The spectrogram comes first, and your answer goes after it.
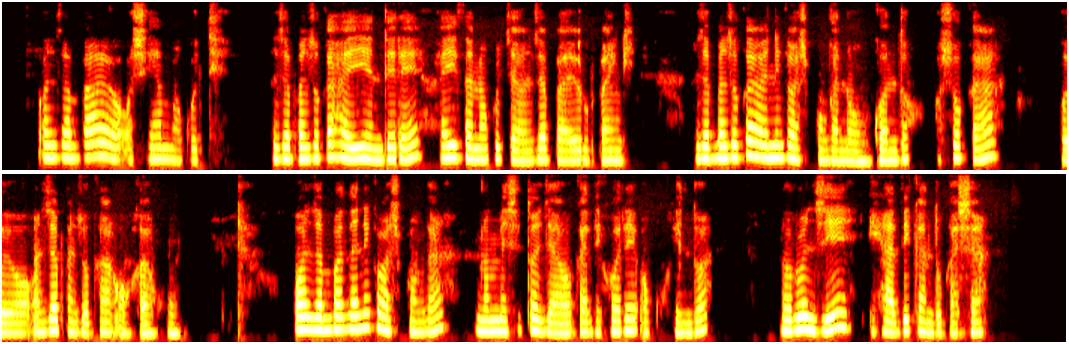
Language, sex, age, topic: Oshiwambo, male, 25-35, agriculture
